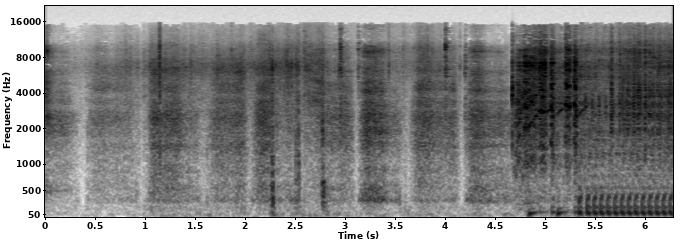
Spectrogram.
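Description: Knocks and rustling as a 250 cc enduro motorcycle is handled in snow, then near the end its engine starts, catching and settling into a steady, fast, even running beat.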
